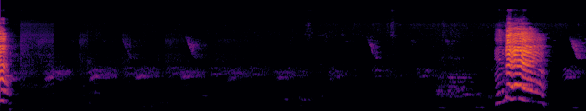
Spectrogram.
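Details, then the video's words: Quiet background noise for several seconds, then a single sharp, wavering goat bleat near the end, with a faint short sound just after. "best goat sound in the world | goat sound"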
